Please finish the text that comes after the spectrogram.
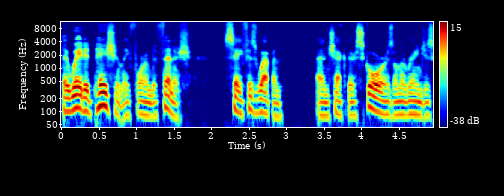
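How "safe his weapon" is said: plain reading voice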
